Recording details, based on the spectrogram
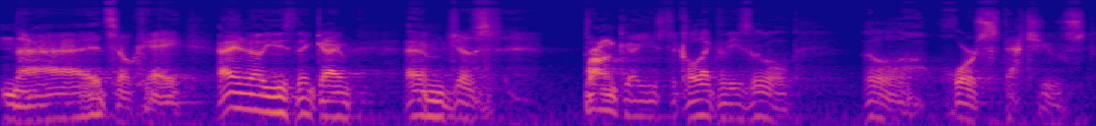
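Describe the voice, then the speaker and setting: An actor playing a crude, boozy, gruff dwarf warrior in a video game, with a gravelly growl and blunt, slurred delivery. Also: male voice, extremely low pitch, animated, slow pace, bright, forceful tone, long reverb tail, heavily acted. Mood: drunken, rambling.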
